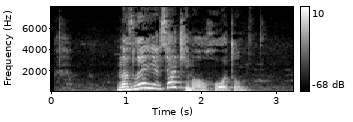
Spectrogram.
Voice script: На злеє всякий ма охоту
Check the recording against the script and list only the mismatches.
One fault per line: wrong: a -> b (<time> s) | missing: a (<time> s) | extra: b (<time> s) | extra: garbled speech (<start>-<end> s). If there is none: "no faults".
no faults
